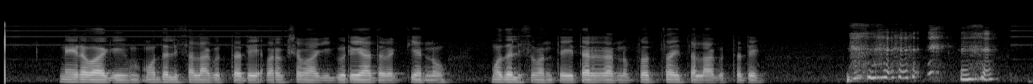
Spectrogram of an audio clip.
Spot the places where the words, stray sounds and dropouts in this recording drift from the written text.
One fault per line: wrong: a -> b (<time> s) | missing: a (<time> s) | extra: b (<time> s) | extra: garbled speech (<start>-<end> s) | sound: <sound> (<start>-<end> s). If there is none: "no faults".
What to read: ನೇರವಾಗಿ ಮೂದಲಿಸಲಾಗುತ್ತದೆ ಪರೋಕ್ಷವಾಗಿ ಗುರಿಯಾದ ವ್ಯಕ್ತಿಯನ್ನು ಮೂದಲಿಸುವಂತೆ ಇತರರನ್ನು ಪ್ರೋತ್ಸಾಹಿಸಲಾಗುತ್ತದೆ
sound: laugh (8.5-10.0 s)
